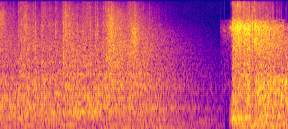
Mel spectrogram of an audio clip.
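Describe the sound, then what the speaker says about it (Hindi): A bomb disposal squad sets off a controlled blast to destroy an IED on the Srinagar–Baramulla highway in Jammu and Kashmir. A steady rumbling wash gives way to one sudden, loud, close detonation near the end, followed by a sustained roar. "आप सुन सकते हैं, बहुत जबरदस्त धमाका हुआ"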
